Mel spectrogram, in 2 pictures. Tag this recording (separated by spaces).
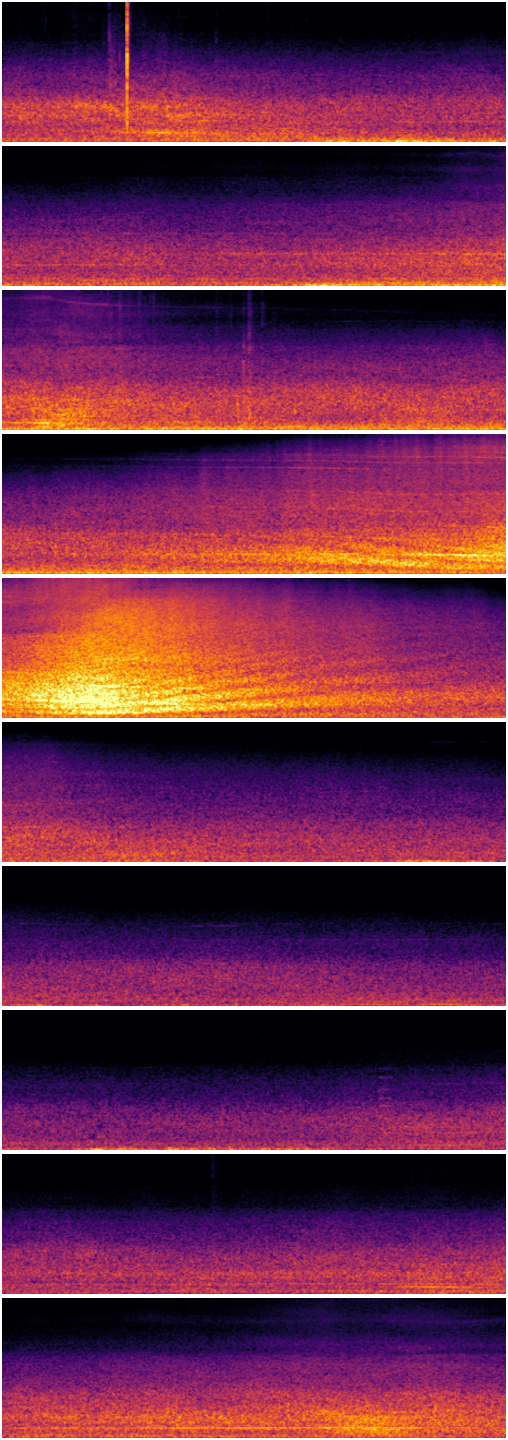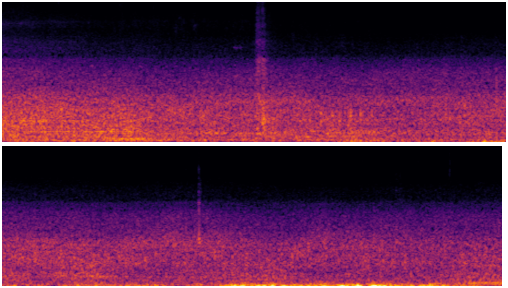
aeroplane airbus aircraft airplane airport angeles aviation boeing engine engines flight fly-by jet jet-engine landing launch los plane runway take-off takeoff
